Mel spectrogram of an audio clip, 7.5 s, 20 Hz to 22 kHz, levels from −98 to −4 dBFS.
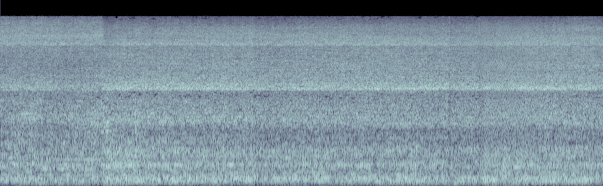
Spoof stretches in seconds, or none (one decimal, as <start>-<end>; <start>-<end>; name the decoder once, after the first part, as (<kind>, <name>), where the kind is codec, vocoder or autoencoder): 6.0-6.7 (autoencoder, DAC-VAE)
